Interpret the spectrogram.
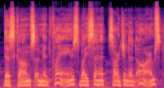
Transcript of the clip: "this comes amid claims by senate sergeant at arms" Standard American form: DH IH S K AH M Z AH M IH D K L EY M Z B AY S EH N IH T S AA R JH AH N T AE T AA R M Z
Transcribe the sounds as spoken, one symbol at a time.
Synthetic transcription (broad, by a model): DH IH S K AH M Z AH M IH D K L EY M Z B AY S EH N IH T S AA R JH AH N T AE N AA R M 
